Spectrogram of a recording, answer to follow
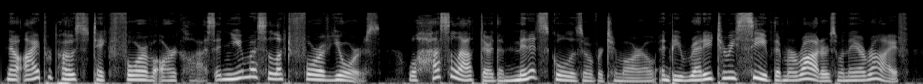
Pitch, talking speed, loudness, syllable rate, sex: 210 Hz, 240 wpm, -16 LUFS, 6.1 syllables/s, female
